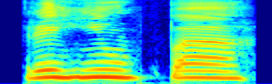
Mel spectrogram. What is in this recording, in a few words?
"ra hñupa", Otomí; Días de la semana; INPI; INALI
